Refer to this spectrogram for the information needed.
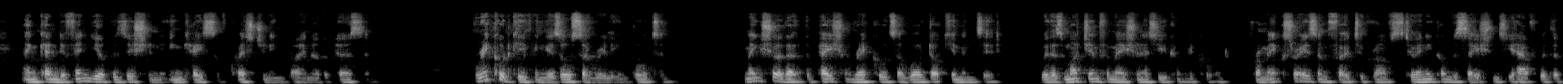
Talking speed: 175 wpm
